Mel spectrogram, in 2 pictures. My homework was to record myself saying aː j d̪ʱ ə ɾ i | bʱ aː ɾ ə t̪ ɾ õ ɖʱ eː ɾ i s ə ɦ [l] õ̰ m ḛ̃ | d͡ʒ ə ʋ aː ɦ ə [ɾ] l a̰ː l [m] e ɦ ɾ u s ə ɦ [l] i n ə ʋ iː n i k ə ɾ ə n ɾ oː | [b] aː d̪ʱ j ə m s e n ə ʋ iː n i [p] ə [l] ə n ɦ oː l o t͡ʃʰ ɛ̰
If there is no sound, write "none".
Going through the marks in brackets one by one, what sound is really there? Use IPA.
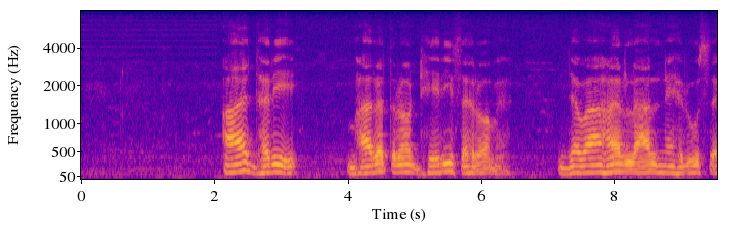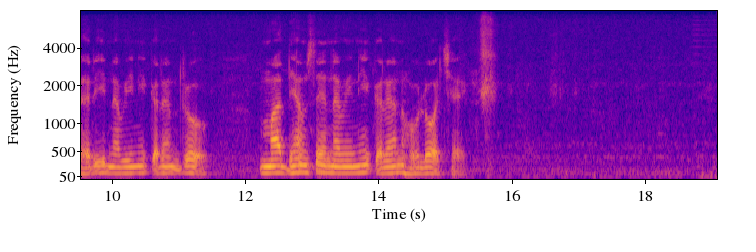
ɾ, ɾ, n, ɾ, m, k, ɾ

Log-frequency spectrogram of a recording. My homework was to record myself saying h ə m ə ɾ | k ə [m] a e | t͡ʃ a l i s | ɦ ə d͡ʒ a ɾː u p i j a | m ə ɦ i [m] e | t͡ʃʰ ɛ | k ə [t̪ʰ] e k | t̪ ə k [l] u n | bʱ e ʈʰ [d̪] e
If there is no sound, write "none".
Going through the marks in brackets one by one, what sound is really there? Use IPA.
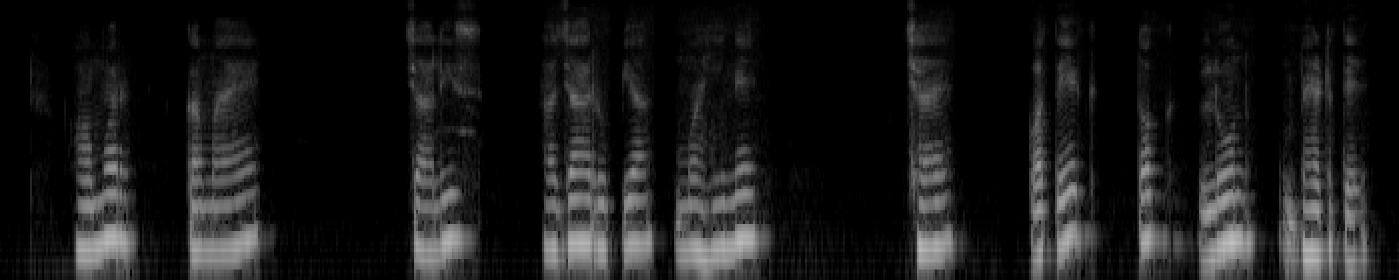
m, n, t̪, l, t̪

